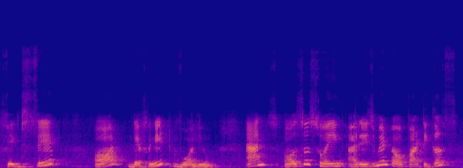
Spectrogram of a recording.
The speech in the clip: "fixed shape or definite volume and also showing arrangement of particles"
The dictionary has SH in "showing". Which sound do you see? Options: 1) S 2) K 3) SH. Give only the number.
1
